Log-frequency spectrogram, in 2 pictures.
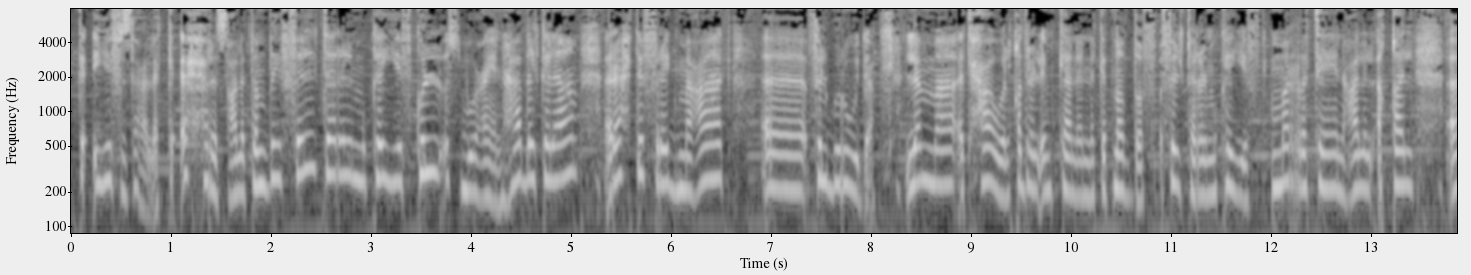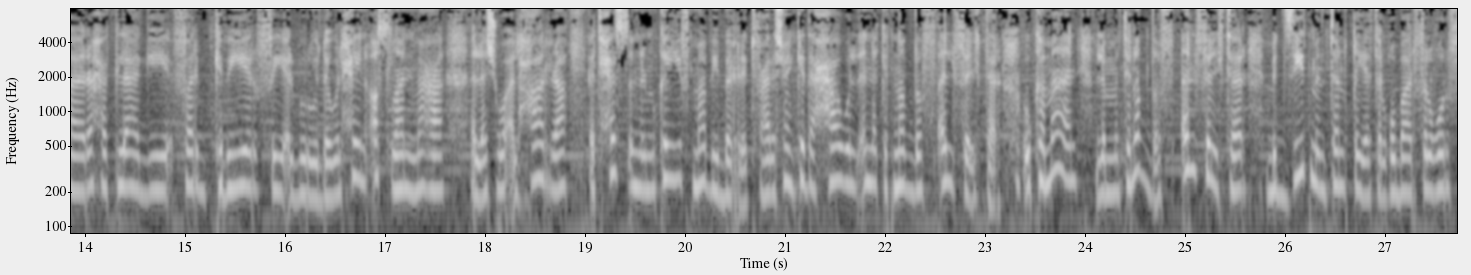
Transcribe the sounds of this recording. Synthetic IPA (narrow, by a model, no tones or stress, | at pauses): jɪfzaʕlʔa̰kʔɪħɾɨsˤʕalat̪ɑnðˤiːfːɪlt̪ɑɾˤalmʊkajːɪfkʊlːʔʊsbuːʕeːnɦaːðalkalaːmɾˤɑːħt̪ɪfɾɪɡmaʕaːkː | filbʊɾuːd̪a̰lamːat̪ħaːwalqɑd̪ɾɪlʔɪmkaːnʔɪnːakt̪nɑðˤːɨfːɪlt̪ɑɾˤalmʊkajːɪfmɑrˤːɑt̪eːnʕalalʔaqɑlːɾˤɑːħt̪laːɡifɑɾˤɡ̚kabiːɾfiɪlbʊɾuːd̪awɪlħiːnʔɑ̰sˤlɑnmaʕaʔɪlʔaʒwa̰ːʔɪ̰lħɑːrˤːɑt̪ħɪsːʔɪnːalmʊkajːɪfmabɪjbɑrːɪd̪faʕalaʃaːnkɪd̪aħaːwalʔɪnːakt̪nɑðˤːɨfʔɪlfɪlt̪ɑ̰ɾˤwkamaːnlamːat̪nɑðˤːɨfʔɪlfɪlt̪ɑɾˤbɪt̪ziːd̪mɪnt̪anqɪjalɣʊbɑːɾˤfilɣʊɾf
